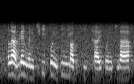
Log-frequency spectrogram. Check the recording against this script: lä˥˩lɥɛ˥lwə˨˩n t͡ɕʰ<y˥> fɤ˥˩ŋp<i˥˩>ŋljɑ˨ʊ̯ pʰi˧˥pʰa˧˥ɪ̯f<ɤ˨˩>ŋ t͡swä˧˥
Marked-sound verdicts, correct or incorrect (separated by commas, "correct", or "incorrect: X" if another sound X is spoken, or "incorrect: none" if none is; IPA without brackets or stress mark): incorrect: i˥, incorrect: i˥, correct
